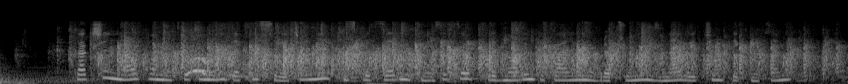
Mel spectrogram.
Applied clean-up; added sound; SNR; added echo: none; Applause; -4 dB; none.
